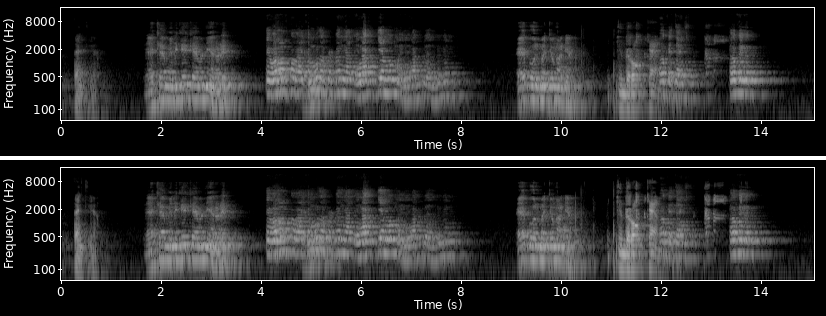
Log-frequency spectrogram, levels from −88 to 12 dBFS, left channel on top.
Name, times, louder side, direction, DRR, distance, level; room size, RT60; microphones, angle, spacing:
voice 1, 0.2-0.7 11.1-12.0 12.8-13.3, right 5 dB, 50° right, 13 dB, 0.3 m, -32 dB
voice 2, 1.7-3.3 4.8-5.1 9.1-10.3, equal, 15° right, -1 dB, 1.7 m, -32 dB
voice 3, 4.1-7.8 11.9-12.5 13.4-13.7, left 1 dB, 10° left, -5 dB, 3.1 m, -33 dB
16.0 x 9.4 x 2.9 m, 1.0 s
head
